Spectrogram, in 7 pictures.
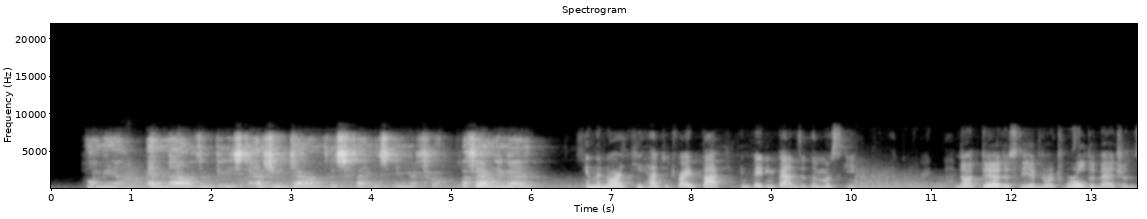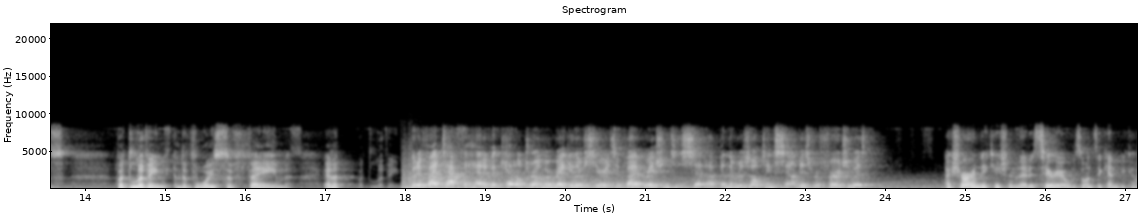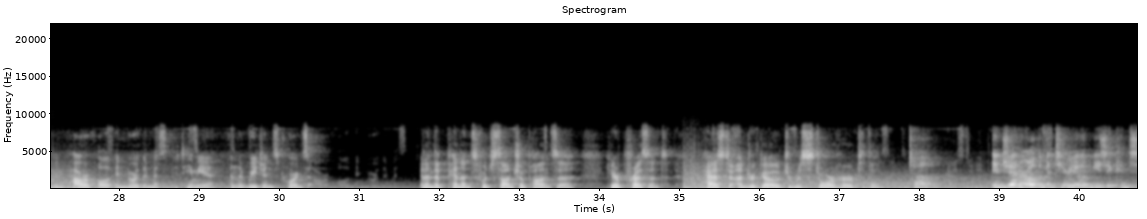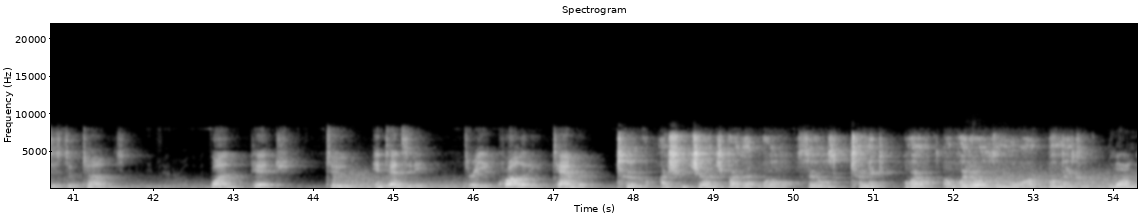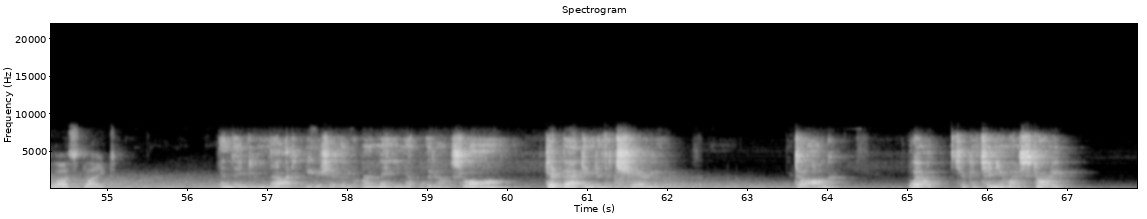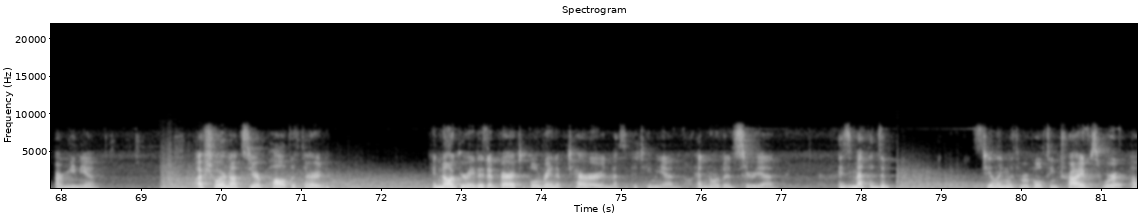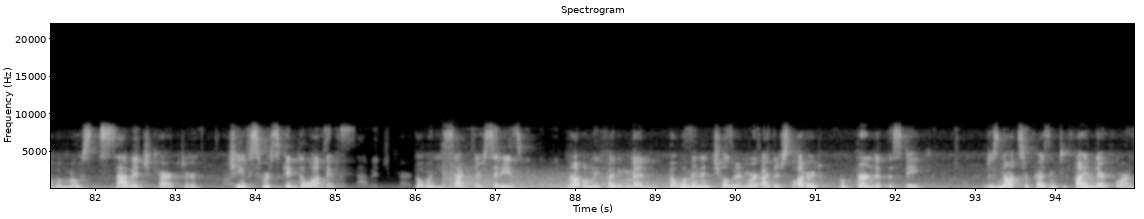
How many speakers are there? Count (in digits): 4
